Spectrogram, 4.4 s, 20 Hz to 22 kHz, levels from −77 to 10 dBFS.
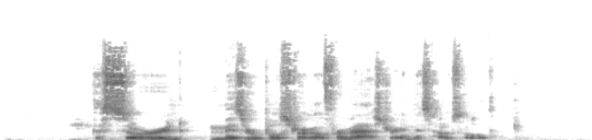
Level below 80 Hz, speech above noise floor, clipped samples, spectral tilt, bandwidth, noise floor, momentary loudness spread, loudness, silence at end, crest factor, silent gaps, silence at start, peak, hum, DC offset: -58 dBFS; 42 dB; under 0.1%; -2.5 dB/octave; 16 kHz; -68 dBFS; 11 LU; -26 LUFS; 0.55 s; 18 dB; none; 0.55 s; -10 dBFS; none; under 0.1%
